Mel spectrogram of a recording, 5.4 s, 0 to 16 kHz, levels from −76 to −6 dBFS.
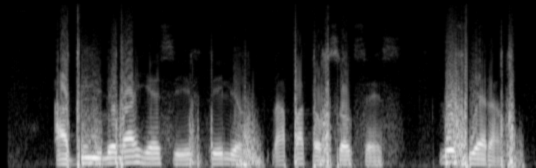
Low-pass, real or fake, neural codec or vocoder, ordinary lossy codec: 14.4 kHz; real; none; none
